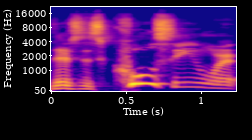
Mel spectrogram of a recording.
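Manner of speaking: high voice cracking mid-phrase. Recapping a tv episode, the speaker's voice cracks. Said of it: "ooh, that voice crack".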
